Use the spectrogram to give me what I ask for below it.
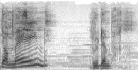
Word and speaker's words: Rautenbach: Did you pronounce it correctly? Yes, 100%. Domaine Rautenbach. Okay. Yeah. But you must have like an Afrikaans. Rautenbach. Yeah. It's very harsh.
